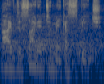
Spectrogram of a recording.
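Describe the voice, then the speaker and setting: Guy voicing gruff deep monster hunter, cocky flowery talker, game cutscene with loud music under. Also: measured pace, close to an everyday voice. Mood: merry. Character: gruff monster hunter possessed by a boisterous reveller's ghost. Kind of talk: video game voice acting.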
